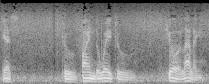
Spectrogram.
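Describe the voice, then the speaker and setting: Intense low-voiced man, crackly old radio. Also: slow pace. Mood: defiant. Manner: urgent, commanding, repeats words. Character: intense, proud, tormented male self-taught healer. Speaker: actor. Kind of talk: 1930s radio drama acting. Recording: noisy, dull 1930s radio recording.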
